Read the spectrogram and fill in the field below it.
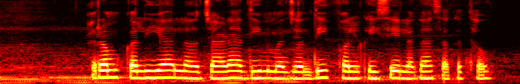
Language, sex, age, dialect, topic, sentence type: Chhattisgarhi, female, 18-24, Northern/Bhandar, agriculture, question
